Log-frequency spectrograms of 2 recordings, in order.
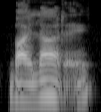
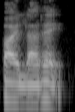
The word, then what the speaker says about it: bailaré: So with that, it's not bailare, it's bailaré. So that accent tells us we need to accentuate that last syllable, in this case that last vowel sound, bailaré.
